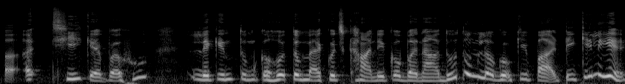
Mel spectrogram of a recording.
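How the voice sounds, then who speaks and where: Woman acting a slow, gentle old village mother. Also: medium pitch, animated, no echo. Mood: gentle, good-humoured. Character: humble, kindly old village mother-in-law.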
